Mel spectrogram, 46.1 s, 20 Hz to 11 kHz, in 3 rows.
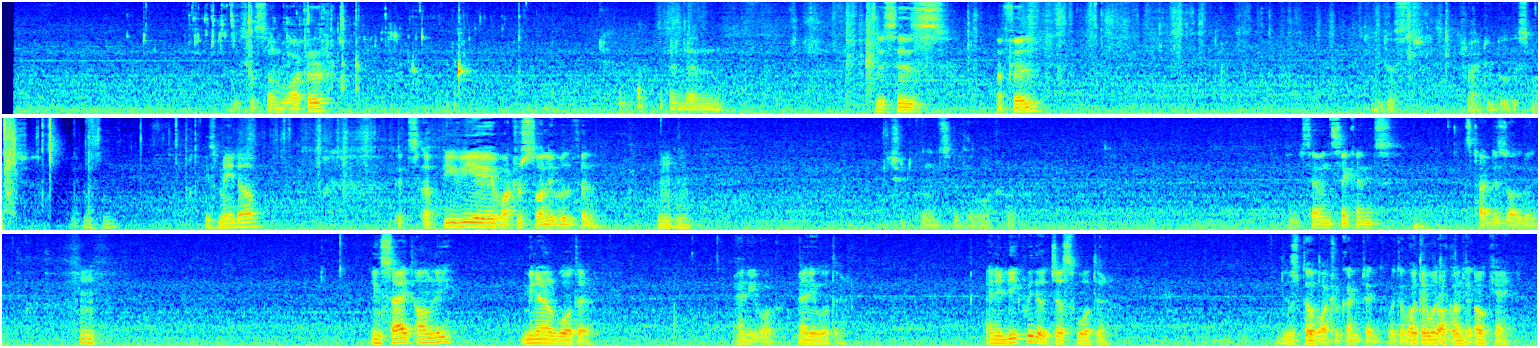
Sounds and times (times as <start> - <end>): Water: 1.2 - 5.3
Speech: 2.3 - 3.4, 6.6 - 7.3, 8.7 - 10.5, 13.7 - 15.6, 17.4 - 18.0, 19.3 - 21.4, 24.2 - 25.6, 28.2 - 29.4, 30.0 - 30.8, 34.4 - 35.3, 35.9 - 36.7, 38.0 - 39.2, 40.6 - 41.9, 43.5 - 45.9.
